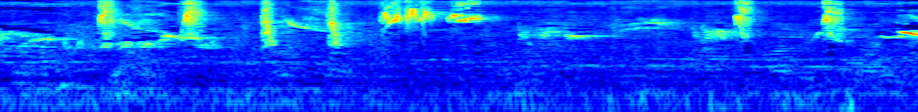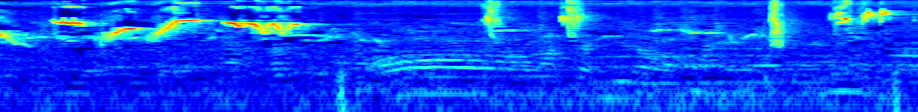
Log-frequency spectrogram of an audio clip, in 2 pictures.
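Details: Oriental magpie-robin, white-breasted form known locally as kacer poci, singing an 'isian alasan' forest-fill master song for training songbirds: sharp whistled notes and rising-falling buzzy phrases with clicks in irregular bursts, over faint low background rumble.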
